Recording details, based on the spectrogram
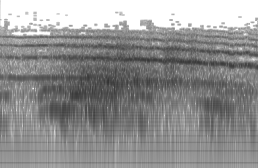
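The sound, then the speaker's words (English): An eerie, wavering war cry in the night rises and holds for several seconds, a sustained wail with ringing overtones that sounds distant and moderately soft, with no talking over it. “From a distance, the weird cry of the yellow men resounds eerily through the night.”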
